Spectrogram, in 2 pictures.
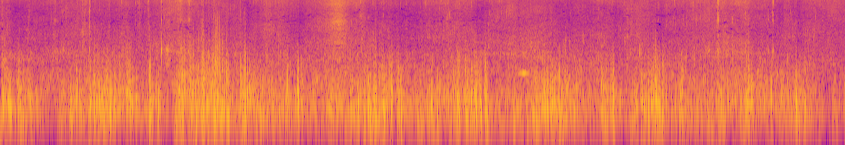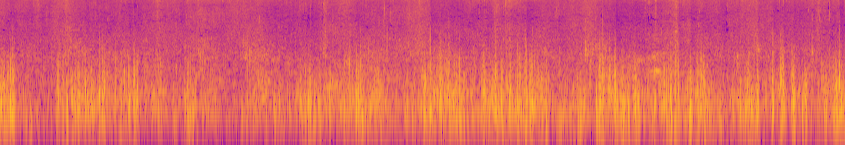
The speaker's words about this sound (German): Jetzt wir ein bisschen hochkämpfen. Ein bisschen warm paddeln.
